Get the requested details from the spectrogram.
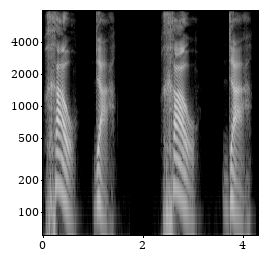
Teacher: There is a very slight emphasis on the first syllable.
